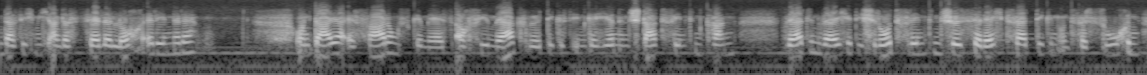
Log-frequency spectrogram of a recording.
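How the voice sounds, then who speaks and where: Woman reading radio commentary, dull lo-fi sound. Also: mid-range voice. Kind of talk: scripted political radio commentary. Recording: dull lo-fi 1980s radio recording.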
